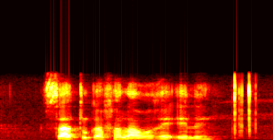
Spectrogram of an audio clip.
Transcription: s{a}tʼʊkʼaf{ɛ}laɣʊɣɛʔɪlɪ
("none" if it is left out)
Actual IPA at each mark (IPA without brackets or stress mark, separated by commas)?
a, a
